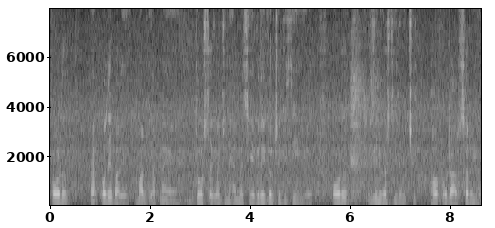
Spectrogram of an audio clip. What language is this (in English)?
Punjabi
